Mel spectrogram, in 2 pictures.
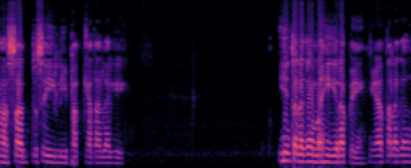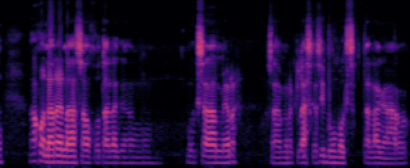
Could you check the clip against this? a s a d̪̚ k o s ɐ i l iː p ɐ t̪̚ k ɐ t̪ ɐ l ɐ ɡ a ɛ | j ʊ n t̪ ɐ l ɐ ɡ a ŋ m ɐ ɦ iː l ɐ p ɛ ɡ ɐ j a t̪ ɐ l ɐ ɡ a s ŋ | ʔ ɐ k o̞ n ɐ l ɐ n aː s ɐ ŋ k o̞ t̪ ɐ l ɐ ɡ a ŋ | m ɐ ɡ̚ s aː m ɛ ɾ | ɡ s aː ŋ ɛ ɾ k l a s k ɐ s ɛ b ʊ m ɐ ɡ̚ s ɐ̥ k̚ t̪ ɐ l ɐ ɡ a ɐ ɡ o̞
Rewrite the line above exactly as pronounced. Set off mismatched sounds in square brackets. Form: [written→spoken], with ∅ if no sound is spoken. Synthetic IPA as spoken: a s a d̪̚ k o s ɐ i l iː p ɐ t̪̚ k ɐ t̪ ɐ l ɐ ɡ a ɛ | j ʊ n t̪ ɐ l ɐ ɡ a ŋ m ɐ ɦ iː [l→ɾ] ɐ p ɛ [ɡ→k] ɐ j a t̪ ɐ l ɐ ɡ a [s→∅] ŋ | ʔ ɐ k o̞ n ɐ [l→ɾ] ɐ n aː s ɐ ŋ k o̞ t̪ ɐ l ɐ ɡ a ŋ | m ɐ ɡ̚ s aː m ɛ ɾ | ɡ s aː [ŋ→m] ɛ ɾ k l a s k ɐ s ɛ b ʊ m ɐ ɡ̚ s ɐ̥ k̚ t̪ ɐ l ɐ ɡ a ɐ [ɡ→k] o̞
